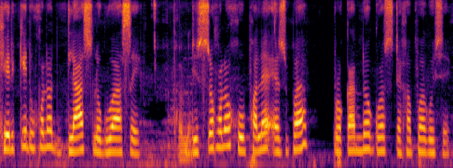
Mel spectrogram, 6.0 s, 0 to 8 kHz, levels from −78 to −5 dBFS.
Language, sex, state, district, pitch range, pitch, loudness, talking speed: Assamese, male, Assam, Sonitpur, 195-230 Hz, 205 Hz, -16 LUFS, 130 wpm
